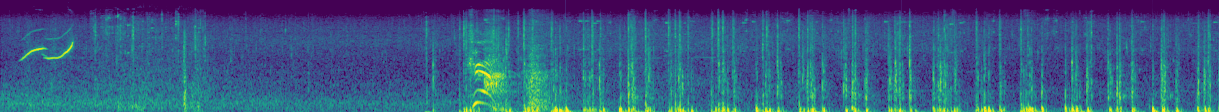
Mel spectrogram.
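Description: Horse hooves clip-clopping in Elder Scrolls Online, a neon horse trotting in a steady, close, loud rhythm after a quieter opening stretch with a brief whinny-like sound early on.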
